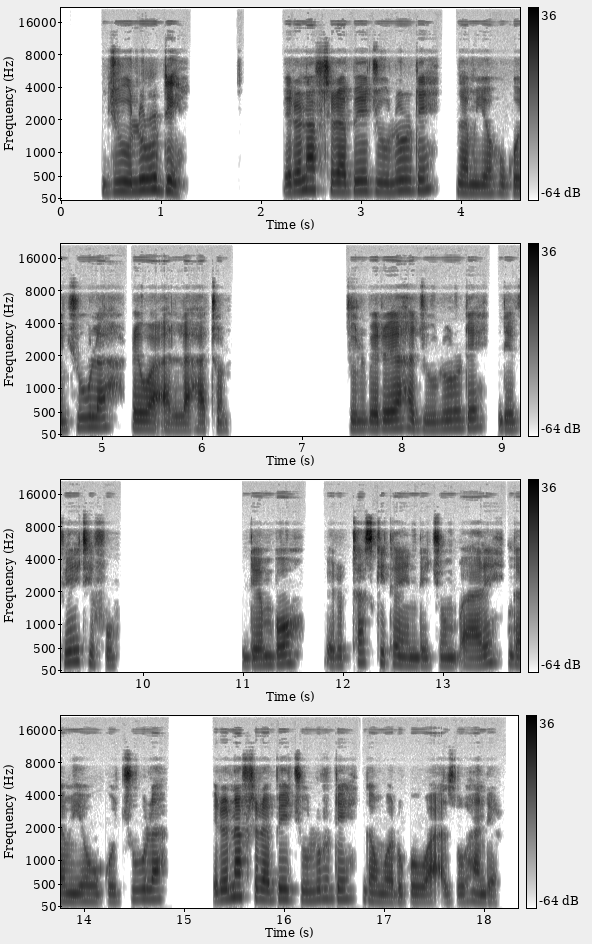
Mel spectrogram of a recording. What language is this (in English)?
Fula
